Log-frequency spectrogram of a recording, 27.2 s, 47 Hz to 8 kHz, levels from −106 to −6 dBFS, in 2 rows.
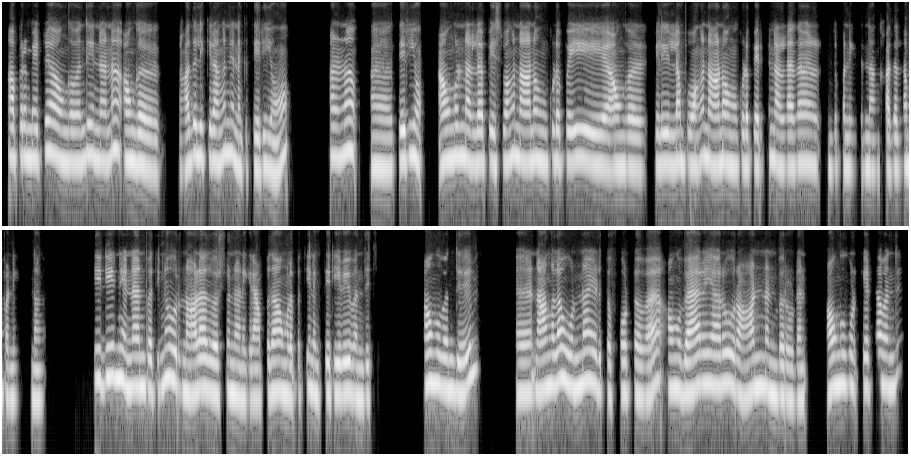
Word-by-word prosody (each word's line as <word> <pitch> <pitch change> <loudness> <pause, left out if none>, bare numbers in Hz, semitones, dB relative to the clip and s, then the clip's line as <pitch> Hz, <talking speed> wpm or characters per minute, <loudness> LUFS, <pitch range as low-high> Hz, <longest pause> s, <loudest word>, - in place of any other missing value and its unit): அப்புறமேட்டு 220 +1 -1
அவுங்க 205 -2 +1
வந்து 215 +4 -1
என்னன்னா, 210 +5 0 0.2
அவுங்க 205 -1 +3 0.6
காதலிக்கிறாங்கன்னு 220 +4 0
எனக்கு 175 -2 -4
தெரியும். 175 +3 0 0.7
ஆனா 230 +3 +1 0.5
அ - - +1 0.3
தெரியும். 210 -1 +2 0.3
அவங்களும் 220 +2 +2
நல்லா 200 0 +1
பேசுவாங்க, 205 +3 -1
நானும் 205 +1 +3
அவுங்க 205 -2 0
கூட 205 -1 0
போய் 205 +1 +1 0.6
அவங்க 185 0 0 0.4
வெளியல்லாம் 195 +1 0
போவாங்க, 190 +2 -1
நானும் 190 +1 +2
அவங்க 190 -1 0
கூட 185 0 0
போயிருக்கேன், 190 +3 -3
நல்லாதான் 185 +2 -1 0.3
இது 185 +1 -10
பண்ணீகிட்டுருந்தாங்க 175 -1 -6
காதல்லாம் 180 +2 -3
பண்ணிகிட்ருந்தாங்க. 165 -1 -6 0.8
திடீர்ன்னு 270 +1 +3
என்னன்னு 220 0 +3
பாத்தீங்கன்னா, 210 +7 0
ஒரு 215 - -4
4ஆவது 200 +2 +4
வருஷம்ன்னு 185 0 0
நெனைக்கிறேன், 165 -1 -1
அப்பதான் 195 +2 +1
அவங்கள 185 -2 +1
பத்தி 205 +3 -7
எனக்கு 185 -2 -2
தெரியவே 190 +1 +3
வந்துச்சு. 175 0 -4 0.7
அவுங்க 235 0 +4
வந்து 195 -2 +2 0.9
அ - - +1 0.3
நாங்கல்லாம் 225 +6 +4
ஒண்ணா 225 +4 +3
எடுத்த 205 -4 -3
ஃபோட்டோவ, 190 -2 -2 0.3
அவங்க 210 -1 +1
வேற 215 +4 +4 0.2
யாரோ 225 +1 +2
ஒரு 195 -3 +1
ஆண் 215 +2 +2
நண்பருடன் 175 -3 -1 0.4
அவங்க 225 +3 +3
கு 220 - -2 0.2
கேட்டா 220 +3 -4
வந்து, 220 +6 -3
200 Hz, 130 wpm, -20 LUFS, 185-220 Hz, 0.9 s, 4ஆவது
